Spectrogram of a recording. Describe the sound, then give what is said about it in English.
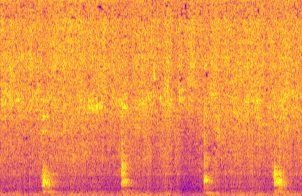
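A steak sizzles steadily in a pan of browning butter with garlic and rosemary. Four spooned bastes splash over it at even intervals above the constant hiss. “Just keep basting it up. Add the garlic flavor and everything here, the rosemary flavor and everything. Same thing here. Base it up.”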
